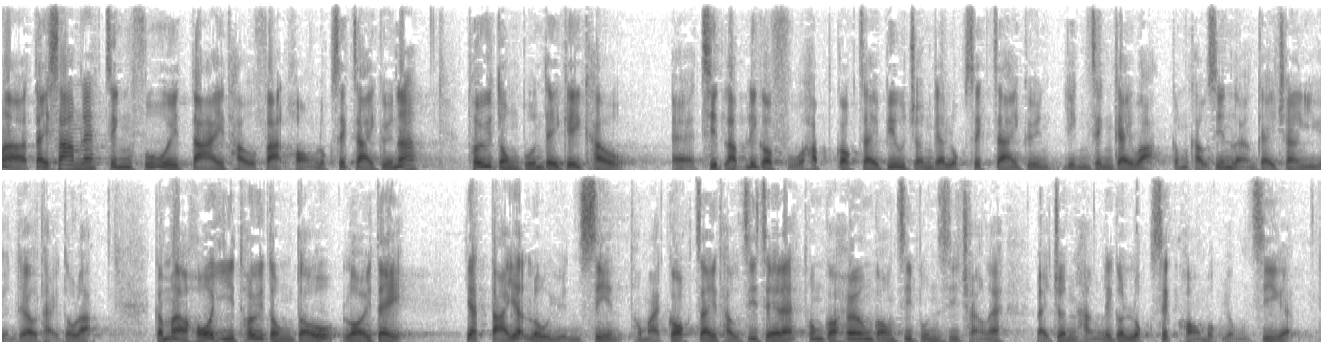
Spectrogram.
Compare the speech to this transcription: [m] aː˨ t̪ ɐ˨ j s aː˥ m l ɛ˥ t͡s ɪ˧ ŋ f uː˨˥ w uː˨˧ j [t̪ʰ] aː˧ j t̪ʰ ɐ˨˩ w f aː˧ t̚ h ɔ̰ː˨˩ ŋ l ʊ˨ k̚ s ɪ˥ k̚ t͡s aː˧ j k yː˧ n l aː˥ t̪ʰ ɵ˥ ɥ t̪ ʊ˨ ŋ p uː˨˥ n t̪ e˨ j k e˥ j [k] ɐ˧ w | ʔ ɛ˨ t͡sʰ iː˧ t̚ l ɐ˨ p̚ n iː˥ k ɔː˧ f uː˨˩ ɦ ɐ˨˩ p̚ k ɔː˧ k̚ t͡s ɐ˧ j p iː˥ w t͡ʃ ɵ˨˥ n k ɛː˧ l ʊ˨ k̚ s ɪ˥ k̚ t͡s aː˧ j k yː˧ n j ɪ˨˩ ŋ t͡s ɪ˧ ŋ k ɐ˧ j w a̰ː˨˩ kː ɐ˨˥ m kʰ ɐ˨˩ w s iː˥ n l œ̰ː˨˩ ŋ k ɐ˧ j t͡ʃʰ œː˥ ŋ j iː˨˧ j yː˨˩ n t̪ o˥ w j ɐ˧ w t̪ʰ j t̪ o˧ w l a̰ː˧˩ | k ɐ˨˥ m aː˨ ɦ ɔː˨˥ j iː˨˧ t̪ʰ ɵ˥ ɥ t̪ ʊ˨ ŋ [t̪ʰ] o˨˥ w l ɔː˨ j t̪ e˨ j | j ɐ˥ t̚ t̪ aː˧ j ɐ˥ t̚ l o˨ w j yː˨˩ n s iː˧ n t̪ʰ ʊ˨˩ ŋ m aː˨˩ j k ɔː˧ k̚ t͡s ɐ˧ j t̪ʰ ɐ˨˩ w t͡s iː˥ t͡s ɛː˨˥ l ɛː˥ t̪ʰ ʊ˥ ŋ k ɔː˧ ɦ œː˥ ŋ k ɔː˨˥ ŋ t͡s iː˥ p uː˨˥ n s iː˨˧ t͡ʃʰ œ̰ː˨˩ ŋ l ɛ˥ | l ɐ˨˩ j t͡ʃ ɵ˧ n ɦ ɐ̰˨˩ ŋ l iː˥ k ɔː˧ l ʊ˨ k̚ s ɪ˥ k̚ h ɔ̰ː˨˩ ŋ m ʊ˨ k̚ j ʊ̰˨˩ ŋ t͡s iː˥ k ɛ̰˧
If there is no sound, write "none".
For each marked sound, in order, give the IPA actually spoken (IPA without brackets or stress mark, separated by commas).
m, t̪, kʰ, t̪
